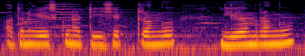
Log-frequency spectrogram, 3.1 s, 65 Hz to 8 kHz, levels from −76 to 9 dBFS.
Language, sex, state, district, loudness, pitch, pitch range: Telugu, male, Telangana, Mahabubabad, -14 LUFS, 185 Hz, 175-185 Hz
